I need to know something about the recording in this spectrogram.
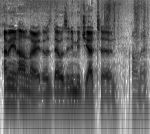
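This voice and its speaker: A man co-hosting a casual book podcast, thinking aloud slowly and laughing often. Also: fairly low pitch, clear, resonant tone. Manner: slow, thoughtful, laughs often. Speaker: podcast co-host. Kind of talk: casual book-club chat.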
